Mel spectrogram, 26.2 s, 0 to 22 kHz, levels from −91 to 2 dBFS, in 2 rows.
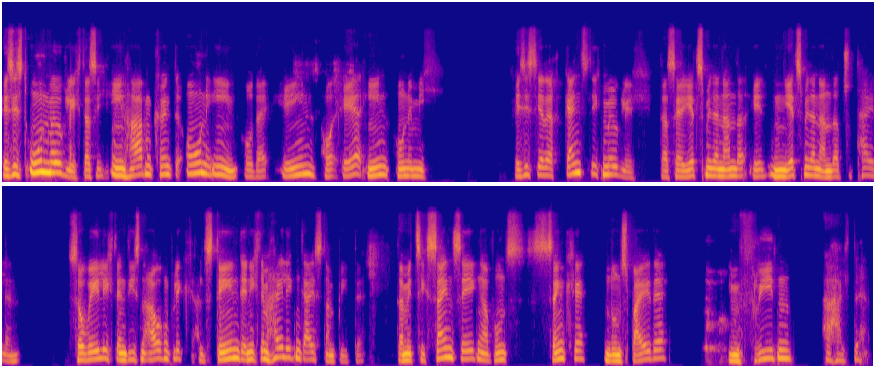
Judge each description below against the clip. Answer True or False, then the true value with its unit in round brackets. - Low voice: False (155 Hz)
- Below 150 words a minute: True (130 wpm)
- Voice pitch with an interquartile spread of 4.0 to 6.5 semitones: True (4.4 semitones)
